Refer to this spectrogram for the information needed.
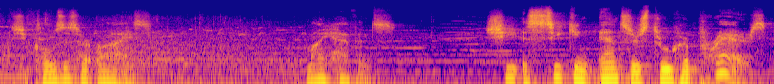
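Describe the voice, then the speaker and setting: An actor playing an exasperated, excitable and dreamy artist in a theatrical, exclamatory stage performance. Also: male voice, mid-range voice. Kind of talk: theatrical live stage monologue. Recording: live theatre recording, clear background noise.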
